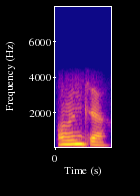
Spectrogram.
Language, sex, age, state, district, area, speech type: Nepali, female, 30-45, West Bengal, Kalimpong, rural, conversation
